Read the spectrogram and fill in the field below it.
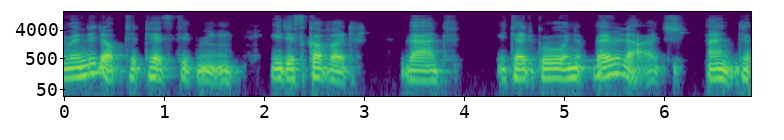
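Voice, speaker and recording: Fairly slow speech in a dark, mellow tone over a quiet background. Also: woman. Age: 80s+. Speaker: first-time author, retired civil servant and poultry farmer. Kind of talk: interview answer.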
